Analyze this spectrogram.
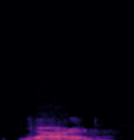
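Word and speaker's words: Yarde: And I still don't know the proper pronunciation. It's yard. I've I heard, is actually the messed. Yard? Yeah, it is yard. I thought Okay. I thought it was yard A too. I thought it was yard A. Okay. But it's yard.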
